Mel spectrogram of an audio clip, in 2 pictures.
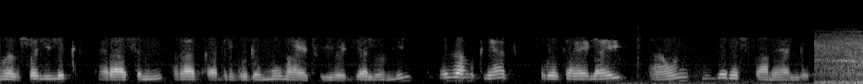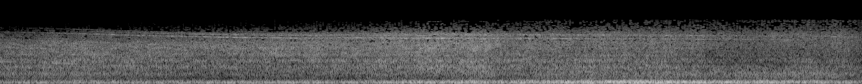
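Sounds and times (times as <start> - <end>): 
faint high whine: 0.0 - 17.2
speech: 0.1 - 9.0
airplane engine in flight approaching Addis Ababa Bole airport: 8.2 - 17.2.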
